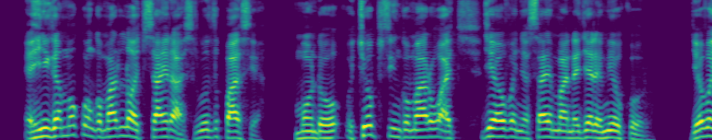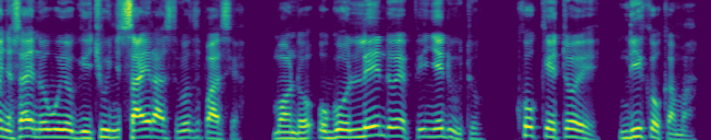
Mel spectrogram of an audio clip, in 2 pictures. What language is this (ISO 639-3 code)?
luo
